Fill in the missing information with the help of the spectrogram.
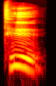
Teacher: The sound of ㄷ is somewhere between the English d and t.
